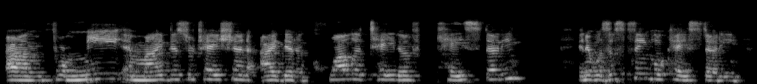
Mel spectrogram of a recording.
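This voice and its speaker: Bright-voiced woman lecturing quickly online. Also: medium pitch, steady tone, rough recording. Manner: rapid, chatty, friendly lecturing. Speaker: webinar presenter for doctoral students.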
